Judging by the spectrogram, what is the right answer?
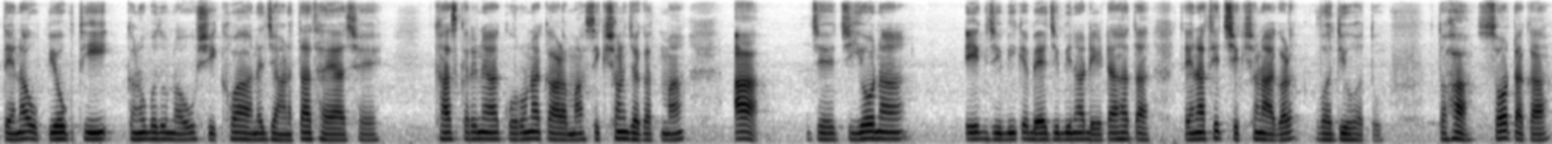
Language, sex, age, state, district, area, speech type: Gujarati, male, 30-45, Gujarat, Anand, urban, spontaneous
